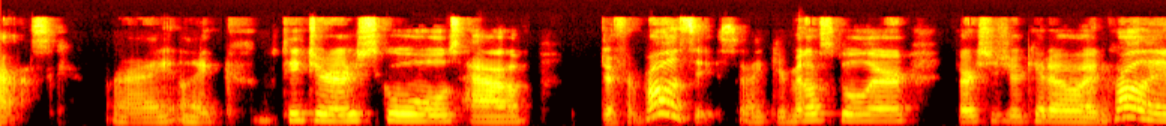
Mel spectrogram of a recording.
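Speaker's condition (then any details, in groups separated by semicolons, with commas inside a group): No condition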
